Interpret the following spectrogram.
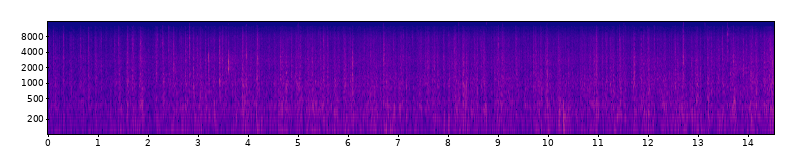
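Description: Steady rain pattering, a dense run of fine drop ticks that comes up gradually in the first couple of seconds and then holds even.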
